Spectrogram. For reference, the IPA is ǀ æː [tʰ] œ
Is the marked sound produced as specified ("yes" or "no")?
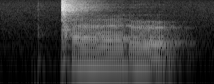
no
